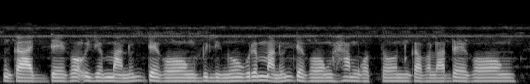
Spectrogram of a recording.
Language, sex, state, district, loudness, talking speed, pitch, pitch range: Chakma, female, Tripura, Dhalai, -19 LUFS, 160 wpm, 155 Hz, 155-170 Hz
